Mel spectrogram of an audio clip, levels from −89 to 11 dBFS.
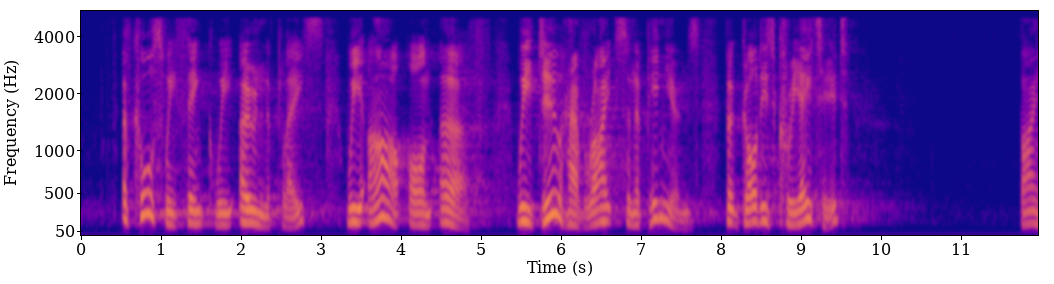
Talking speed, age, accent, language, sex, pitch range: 115 wpm, 50-69, British, English, male, 115-160 Hz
